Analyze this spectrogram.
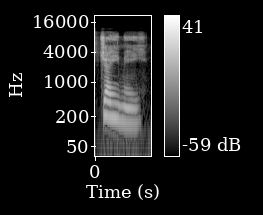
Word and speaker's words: Jayme: And AD continually got her name wrong. Her name is Jayme.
